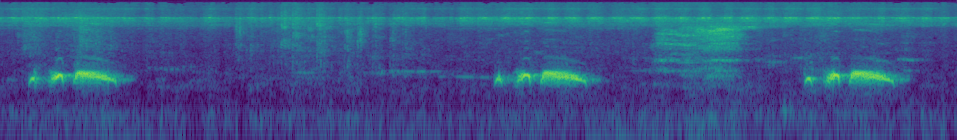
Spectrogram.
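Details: Caged spotted doves at a breeding bird farm in Ba Vì, Hanoi, Vietnam, in the morning: three low cooing phrases, each a short stuttered note then a longer rolling coo, spaced about every four seconds, over a faint steady hum.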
